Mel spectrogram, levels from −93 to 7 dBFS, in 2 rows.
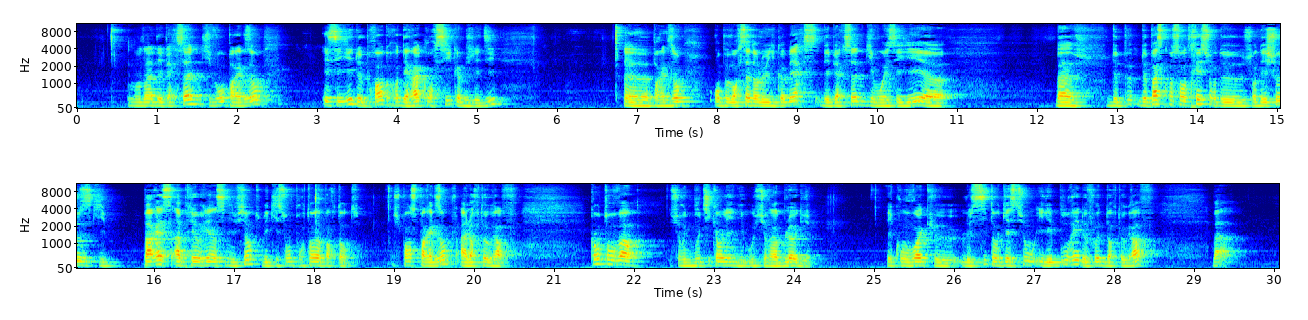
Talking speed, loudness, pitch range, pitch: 175 wpm, -28 LUFS, 120-140 Hz, 130 Hz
